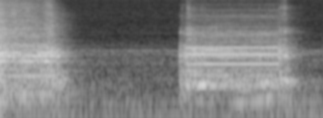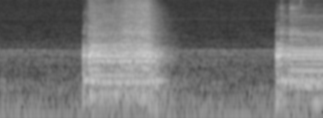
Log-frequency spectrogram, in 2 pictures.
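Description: A Siser Leonardo cutter machine running, with bursts of mechanical whirring about a second long separated by quiet pauses, repeating several times, close and steady.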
